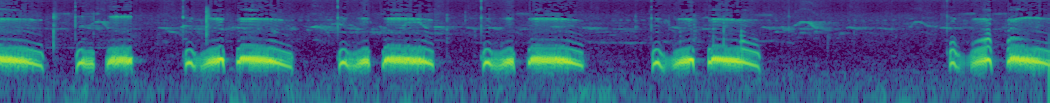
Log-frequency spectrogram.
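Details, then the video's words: Spotted dove calling insistently, about five coo phrases in quick succession with short gaps, mellow falling notes alternating with brief stuttered ones, steady and loud over a quiet background. "suara burung derkuku"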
